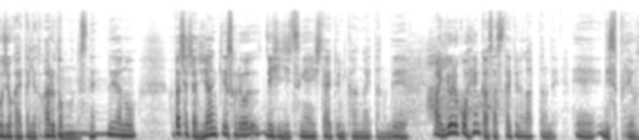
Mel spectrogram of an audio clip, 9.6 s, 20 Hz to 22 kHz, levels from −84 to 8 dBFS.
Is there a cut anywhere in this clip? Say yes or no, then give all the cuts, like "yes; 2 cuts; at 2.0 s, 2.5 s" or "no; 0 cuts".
yes; 1 cut; at 8.5 s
